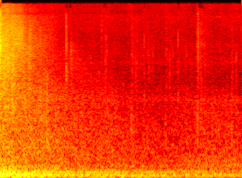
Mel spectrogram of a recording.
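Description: A Confringo fire spell blasts off in the Hogwarts Legacy video game, a loud, dense burst of rumbling explosion that rolls on and slowly fades over a couple of seconds, with no voices over it.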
